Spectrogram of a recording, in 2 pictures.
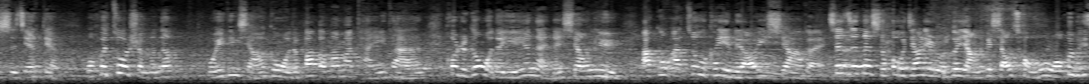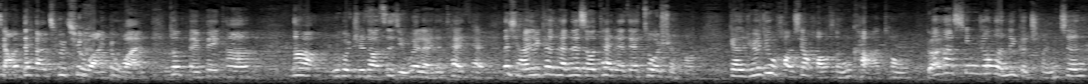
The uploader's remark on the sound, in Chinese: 在2023台北國際書展座談會上。在佛光山攤位舞台上。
